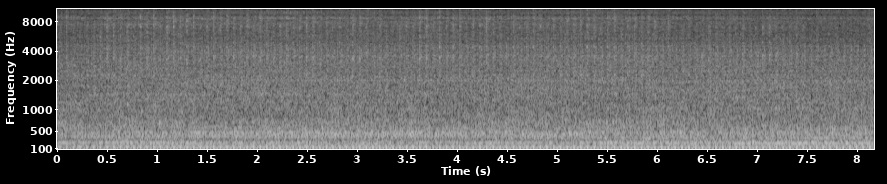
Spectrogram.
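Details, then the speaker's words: Honda mower engine after cleaning a rusty ignition coil, at low throttle: a quiet, even putter of about three to four beats a second, with no stumbling or knocking. Normal low idle. "and that's all the louder it is when it's on low"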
